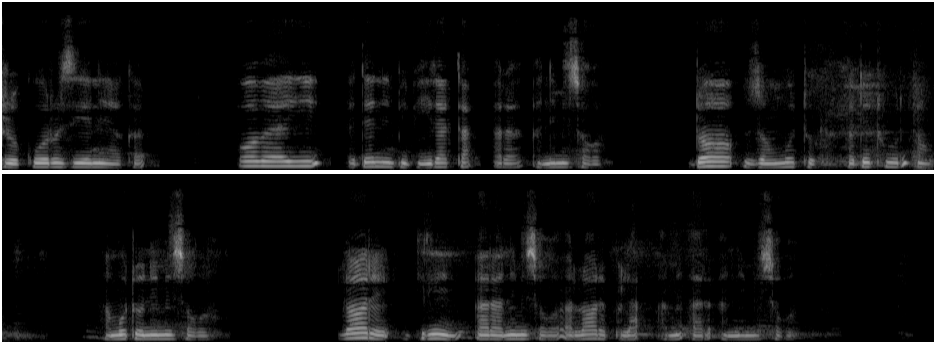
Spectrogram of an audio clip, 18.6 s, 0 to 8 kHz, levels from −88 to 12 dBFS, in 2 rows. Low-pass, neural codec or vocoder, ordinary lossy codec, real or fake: 7.2 kHz; none; AAC, 32 kbps; real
